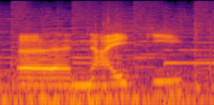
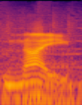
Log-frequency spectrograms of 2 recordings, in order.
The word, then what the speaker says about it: Nike: Well, the thing is that we pronounce it as Nike, not Nike. Even though, again, in Spanish it wouldn't be pronounced like that.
